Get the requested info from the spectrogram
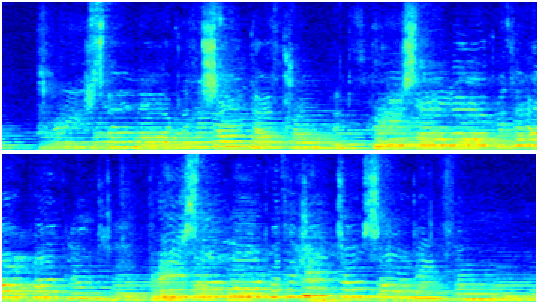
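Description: A small church choir singing together with keyboard accompaniment, the voices coming in about half a second in.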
